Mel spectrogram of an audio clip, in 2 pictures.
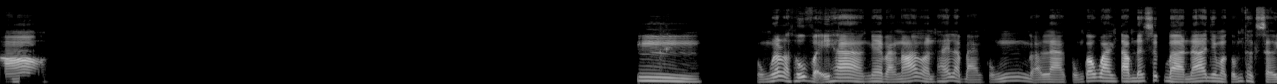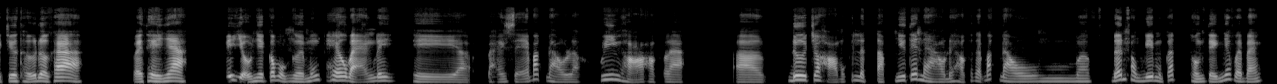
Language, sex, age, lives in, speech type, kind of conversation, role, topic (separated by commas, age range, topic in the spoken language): Vietnamese, male, 20-24, Vietnam, conversation, podcast, host, Bạn thích hình thức tập luyện nào và vì sao?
